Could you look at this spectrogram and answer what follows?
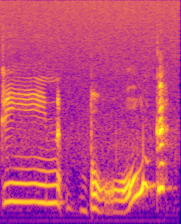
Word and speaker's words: Swedenborg: Your name is Swedenborg? Or you're an alien too? It's pronounced Swedenborg in Swedish.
